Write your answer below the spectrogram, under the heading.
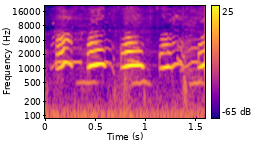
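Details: Beagle puppies in their play area, just fed breakfast, give a run of high, harmonic yips and whines, each a short rising note, alerting as someone sneaks up.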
